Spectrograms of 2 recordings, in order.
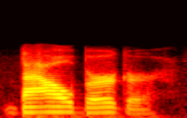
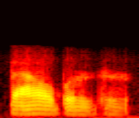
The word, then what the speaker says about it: Bauberger: You said it like most people say it the first time, but I pronounce it and my family pronounces it as Bauberger. – Bauberger.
